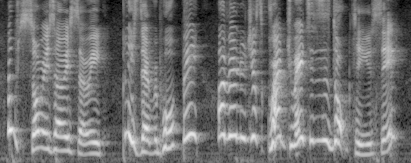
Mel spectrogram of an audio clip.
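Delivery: posh doctor in a high fluster; flustered pleading. Acted. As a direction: plead apologetically, pitch leaping up. New doctor begs not to be reported.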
